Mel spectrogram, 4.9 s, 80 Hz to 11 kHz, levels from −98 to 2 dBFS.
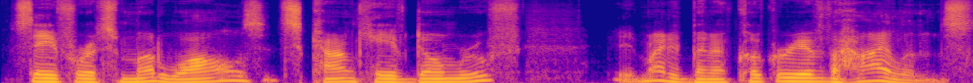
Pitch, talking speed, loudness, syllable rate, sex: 135 Hz, 220 wpm, -17 LUFS, 5.3 syllables/s, male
